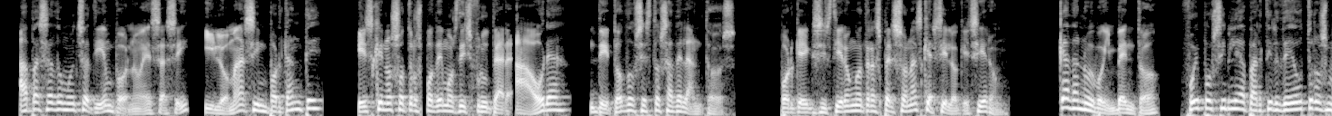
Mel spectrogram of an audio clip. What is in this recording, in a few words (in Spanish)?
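doblaje España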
